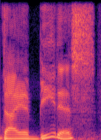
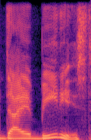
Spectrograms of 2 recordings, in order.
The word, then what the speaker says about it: diabetes: You went with diabetes as opposed to diabetes. Tell me about your choice. – He was correct in his pronunciation. – What? – Really? – You can actually say it both ways.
